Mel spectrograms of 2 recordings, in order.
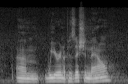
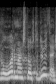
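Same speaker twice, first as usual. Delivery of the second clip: baffled retort; 11 semitones higher, 4 dB louder, much faster than usual. Retold or imitated.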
